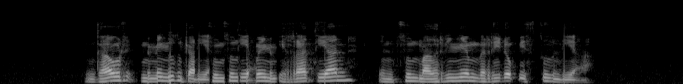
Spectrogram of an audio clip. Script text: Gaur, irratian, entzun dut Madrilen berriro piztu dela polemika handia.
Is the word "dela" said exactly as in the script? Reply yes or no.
no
